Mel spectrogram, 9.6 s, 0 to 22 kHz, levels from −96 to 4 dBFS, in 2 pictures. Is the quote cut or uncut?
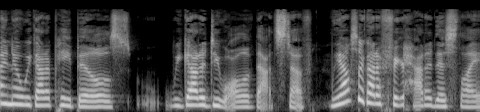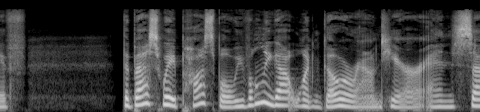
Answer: cut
